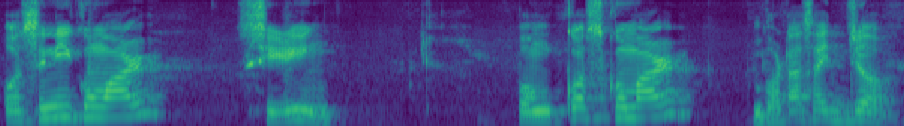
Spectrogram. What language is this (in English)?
Assamese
